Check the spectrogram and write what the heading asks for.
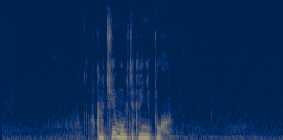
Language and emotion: Russian, neutral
